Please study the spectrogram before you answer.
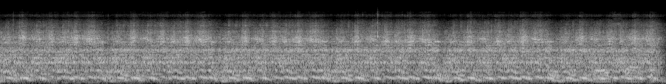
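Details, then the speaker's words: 1969 Ford Mustang Fastback engine cranked for the first time in about 30 years, valve covers off, distributor disconnected: steady even starter whirr without firing, cranks freely with no binding; oil reaching all rockers, oil pump good. "now while we're also cranking it I can hear this thing sparking even though I have it disconnected from the distributor right now"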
